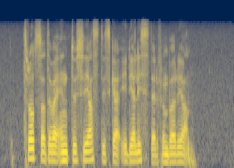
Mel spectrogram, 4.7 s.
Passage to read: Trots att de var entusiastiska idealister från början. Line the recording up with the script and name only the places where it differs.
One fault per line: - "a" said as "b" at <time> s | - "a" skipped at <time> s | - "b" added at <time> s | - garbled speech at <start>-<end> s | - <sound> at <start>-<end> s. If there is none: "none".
none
